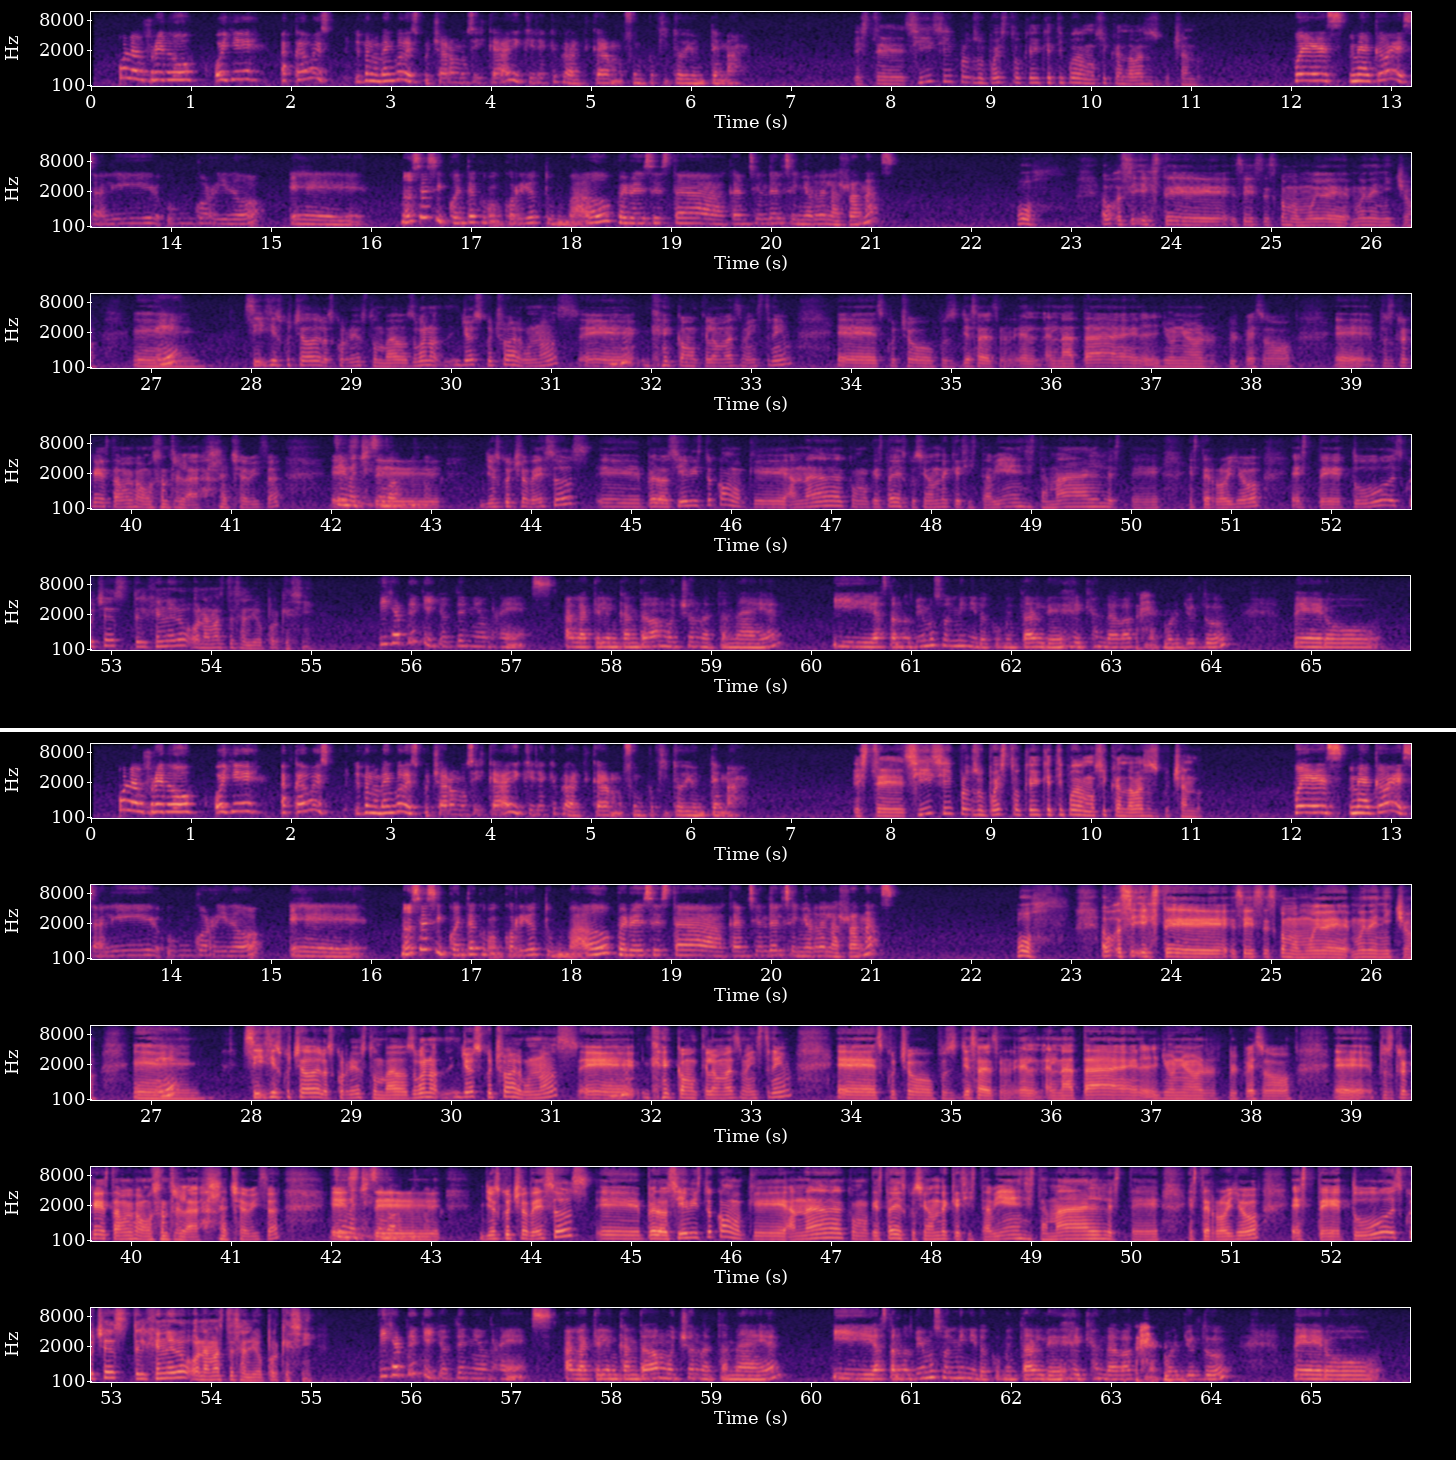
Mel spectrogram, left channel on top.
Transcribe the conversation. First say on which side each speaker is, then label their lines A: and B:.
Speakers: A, on the right (about 30°); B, on the right (about 60°).
A: Hola Alfredo, oye, acabo de, escu- bueno, vengo de escuchar música y quería que platicáramos un poquito de un tema.
B: Este, sí, sí, por supuesto. ¿Qué, qué tipo de música andabas escuchando?
A: Pues me acaba de salir un corrido, eh, no sé si cuenta como corrido tumbado, pero es esta canción del Señor de las Ranas.
B: Oh. Oh, sí, este, sí, es, es como muy de, muy de nicho. Eh,
A: ¿Sí?
B: sí, sí he escuchado de los corridos tumbados. Bueno, yo escucho algunos, eh,
A: Ujú.
B: <laughs> que como que lo más mainstream. Eh, escucho, pues, ya sabes, el, el Nata, el Junior, el Peso. eh, pues creo que está muy famoso entre la, <laughs> la chaviza. Este,
A: Sí, muchísimo. <laughs>
B: yo escucho de esos, eh, pero sí he visto como que anda, como que esta discusión de que si está bien, si está mal, este, este rollo. Este, ¿tú escuchas del género o nada más te salió porque sí?
A: Fíjate que yo tenía una ex a la que le encantaba mucho Natanael y hasta nos vimos un mini documental de <laughs> él que andaba
B: <laughs>
A: como por YouTube. Pero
